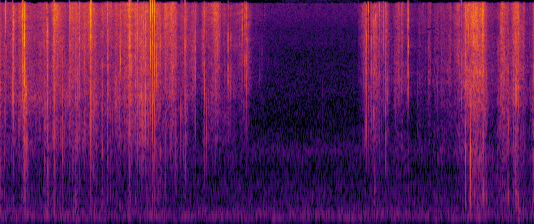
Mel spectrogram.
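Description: A sheet of paper is crumpled up, crackling in dense bursts for about two seconds, pausing briefly, then crinkling again toward the end. No one speaks.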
